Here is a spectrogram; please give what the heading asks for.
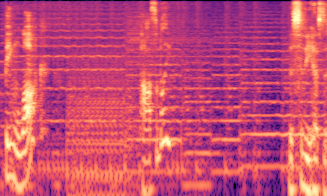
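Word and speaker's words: Locke: past say hello to lock I've heard it pronounced luy Lu a few other interesting pronunciations but I'm pretty sure it's just meant to be lock I prefer the term treasure hunting huh semantic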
